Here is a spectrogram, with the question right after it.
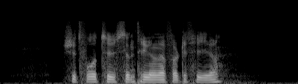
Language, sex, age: Swedish, male, 22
